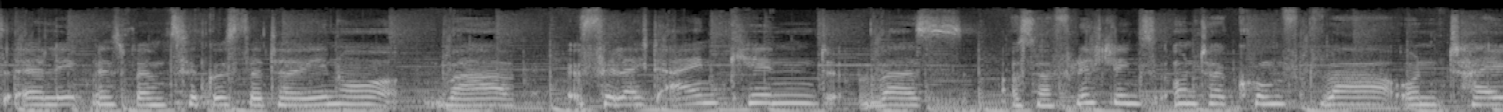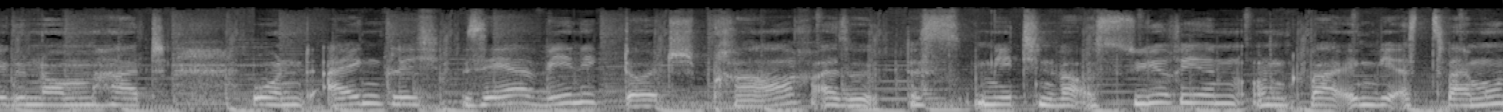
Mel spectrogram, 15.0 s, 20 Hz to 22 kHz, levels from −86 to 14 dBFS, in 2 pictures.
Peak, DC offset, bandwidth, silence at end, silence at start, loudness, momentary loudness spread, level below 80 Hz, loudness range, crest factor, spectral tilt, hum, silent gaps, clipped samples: -4 dBFS; under 0.1%; 17 kHz; 0 s; 0 s; -17 LUFS; 3 LU; -28 dBFS; 1 LU; 12 dB; -4 dB/octave; none; none; under 0.1%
